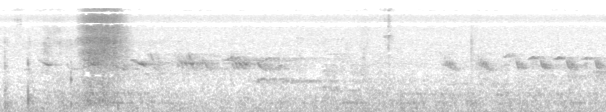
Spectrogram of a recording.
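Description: Faint birdsong: quick series of short chirping notes, once about two seconds in and again near the end, over a low steady background hiss. A brief burst of noise about a second in is the loudest sound.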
